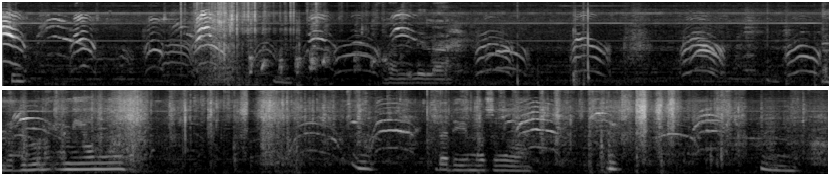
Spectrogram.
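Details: Kitten crying all night in search of its mother, trembling; a steady stream of high, arched meows, some short and some drawn out, with a low human voice talking between the cries around the middle and near the end.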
